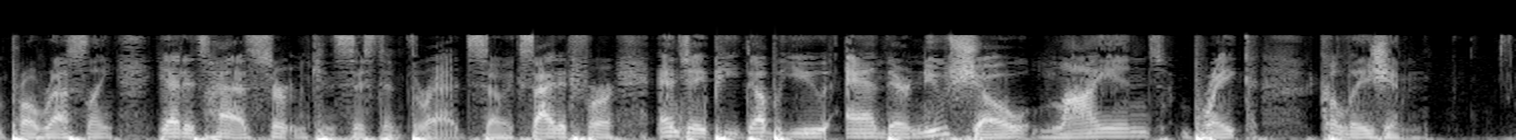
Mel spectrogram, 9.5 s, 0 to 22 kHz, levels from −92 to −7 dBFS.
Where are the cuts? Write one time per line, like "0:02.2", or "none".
0:01.3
